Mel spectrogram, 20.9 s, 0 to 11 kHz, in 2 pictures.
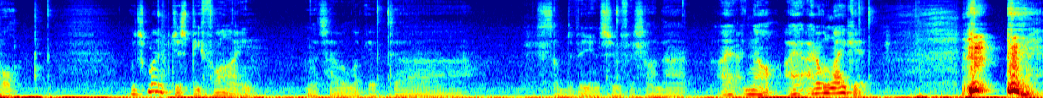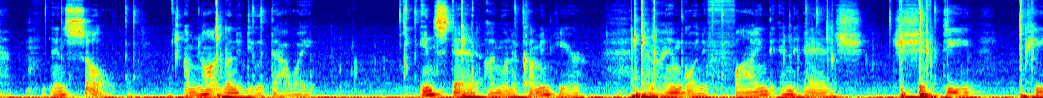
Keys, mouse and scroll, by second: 0.5-2.1 middle drag, 2.1 click, 2.1 right click, 3.0 click, 10.3-12.6 drag, 12.6 x, 15.0 Tab, 15.9 click, 16.3 middle click, 16.9 ctrl+Tab, 18.5 click, 19.7 shift+d, 20.6 p.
